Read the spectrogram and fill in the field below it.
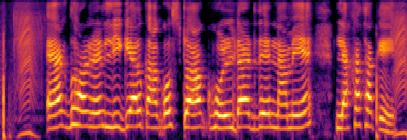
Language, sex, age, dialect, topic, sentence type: Bengali, female, 25-30, Northern/Varendri, banking, statement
